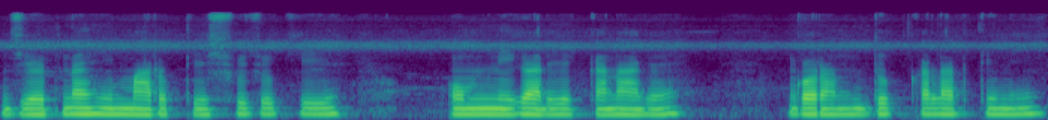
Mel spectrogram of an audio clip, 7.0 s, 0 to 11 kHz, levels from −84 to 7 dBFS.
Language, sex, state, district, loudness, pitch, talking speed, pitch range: Chakma, male, Tripura, Unakoti, -19 LUFS, 115 Hz, 105 wpm, 110-120 Hz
